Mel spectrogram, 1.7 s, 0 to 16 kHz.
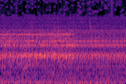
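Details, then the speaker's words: Moffat Crosley G2465 five-tube radio before filter capacitor replacement: clear hum with a steady rattly buzz and faint whistle over the hiss, unchanged when tuning; suspected internal feedback (motorboating), weak power supply filtering suspected. "that also that uh rattly sound I guess you could call it that's not changing that I imagine is also some kind of feedback occurring inside the radio motorboating"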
